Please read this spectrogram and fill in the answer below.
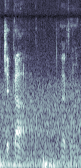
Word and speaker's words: Cheka: Incidentally, the correct way to pronounce that roughly is Cheka.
